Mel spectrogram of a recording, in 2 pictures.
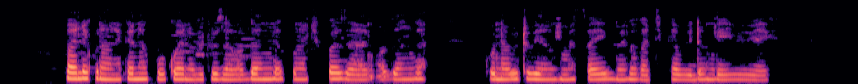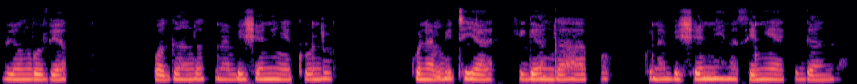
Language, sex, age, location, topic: Swahili, female, 18-24, Wajir, health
